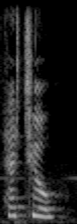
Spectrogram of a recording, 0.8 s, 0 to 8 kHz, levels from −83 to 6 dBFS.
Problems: constant background noise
